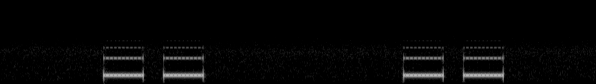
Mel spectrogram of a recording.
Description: Telephone call progress tone (as in the UK, Ireland, Australia and similar networks), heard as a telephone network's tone, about 430 Hz. Ringback tone.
